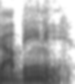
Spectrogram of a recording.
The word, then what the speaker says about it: Albini: Also, you work with Steve Albini. Is that how you pronounce his name?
